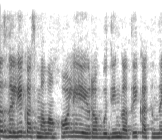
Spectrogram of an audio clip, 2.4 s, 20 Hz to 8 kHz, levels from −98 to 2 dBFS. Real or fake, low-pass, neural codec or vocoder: fake; 7.2 kHz; codec, 16 kHz, 8 kbps, FreqCodec, larger model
